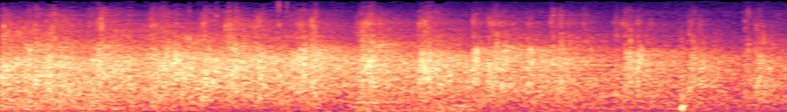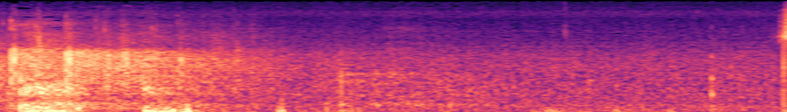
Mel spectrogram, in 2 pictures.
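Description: A church congregation claps in loud, dense applause that swells, then fades over the final few seconds into a quieter room.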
